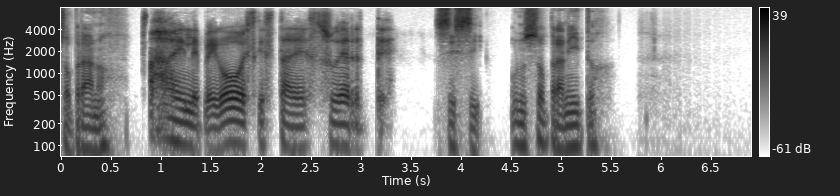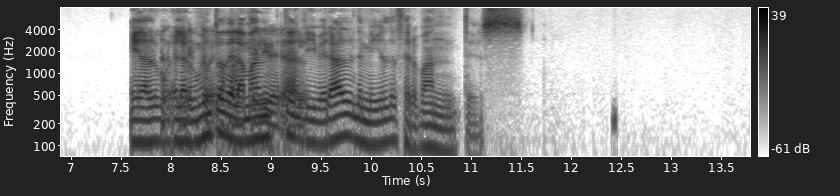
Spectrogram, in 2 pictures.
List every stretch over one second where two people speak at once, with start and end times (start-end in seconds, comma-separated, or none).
7.9-9.4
